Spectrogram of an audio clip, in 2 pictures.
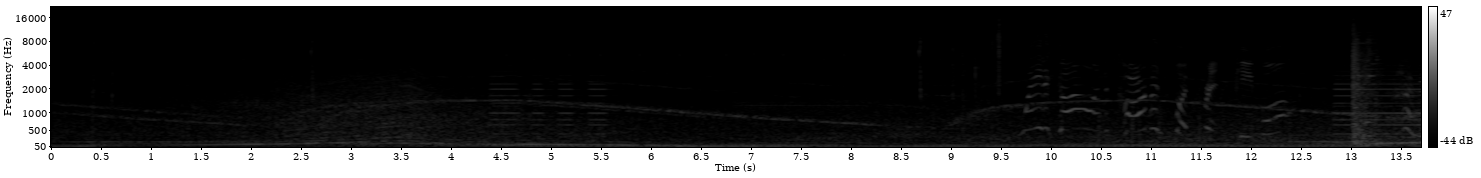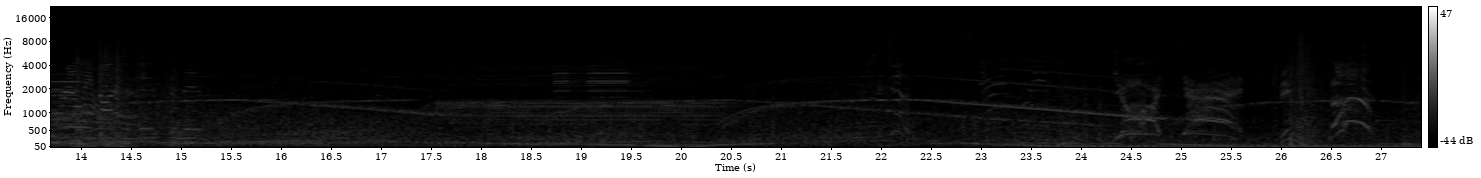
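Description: A police siren wails, rising and falling over and over.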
